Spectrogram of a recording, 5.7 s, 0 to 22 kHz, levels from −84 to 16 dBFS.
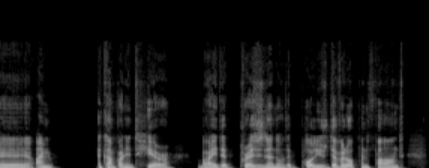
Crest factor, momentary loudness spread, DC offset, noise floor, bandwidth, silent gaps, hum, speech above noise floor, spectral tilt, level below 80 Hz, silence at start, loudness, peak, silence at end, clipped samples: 18 dB; 8 LU; under 0.1%; -75 dBFS; 15 kHz; none; none; 55 dB; -6.5 dB/octave; -54 dBFS; 0 s; -21 LUFS; -2 dBFS; 0.35 s; under 0.1%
